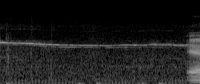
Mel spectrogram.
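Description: A faint, steady high-pitched whine that sinks slightly in pitch during a pause in a man's speech; his voice starts again right at the end.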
